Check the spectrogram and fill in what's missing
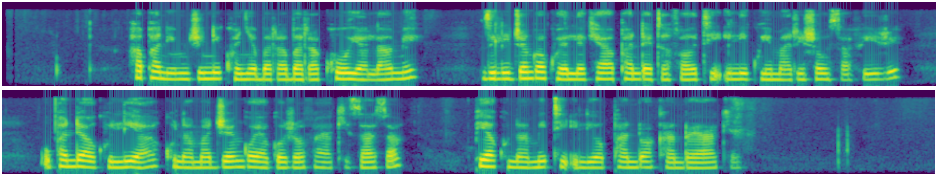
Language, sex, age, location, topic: Swahili, female, 18-24, Nairobi, government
